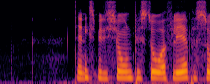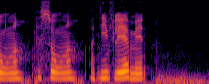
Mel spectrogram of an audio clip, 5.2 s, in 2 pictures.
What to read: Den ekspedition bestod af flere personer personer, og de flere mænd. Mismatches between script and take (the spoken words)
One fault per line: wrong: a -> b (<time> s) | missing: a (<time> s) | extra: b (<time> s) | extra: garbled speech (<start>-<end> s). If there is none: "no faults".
no faults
